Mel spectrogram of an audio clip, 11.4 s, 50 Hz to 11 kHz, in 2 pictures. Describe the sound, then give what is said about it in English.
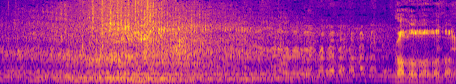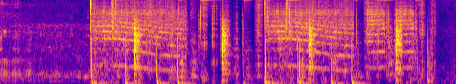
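A Lexus race car passes during the Le Mans 24-hour race. A broad engine roar swells and fades, then gives way to loud, choppy, uneven bursts of sound. “Oh, we've got a race, and here comes the Lexus!”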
